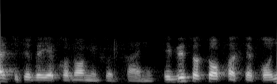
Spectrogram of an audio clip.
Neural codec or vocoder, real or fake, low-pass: codec, 24 kHz, 0.9 kbps, DualCodec; fake; 9.9 kHz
